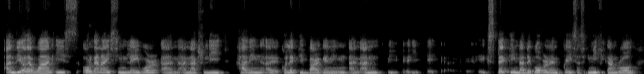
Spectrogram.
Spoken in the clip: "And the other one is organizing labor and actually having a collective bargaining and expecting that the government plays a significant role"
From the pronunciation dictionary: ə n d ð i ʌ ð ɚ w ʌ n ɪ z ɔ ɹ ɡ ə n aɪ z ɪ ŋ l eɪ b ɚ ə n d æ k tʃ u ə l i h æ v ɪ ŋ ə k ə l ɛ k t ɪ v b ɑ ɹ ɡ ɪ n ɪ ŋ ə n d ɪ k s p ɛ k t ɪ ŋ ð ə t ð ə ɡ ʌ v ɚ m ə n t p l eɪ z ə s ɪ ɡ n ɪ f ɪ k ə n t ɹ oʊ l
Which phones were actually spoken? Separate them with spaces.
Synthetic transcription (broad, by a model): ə n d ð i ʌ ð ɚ w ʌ n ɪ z ɔ ɹ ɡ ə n aɪ s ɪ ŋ l eɪ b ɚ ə n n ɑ k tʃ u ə l i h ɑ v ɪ ŋ ə k ə l ɛ k t ɪ v b ɑ ɹ ɡ ɪ n ɪ ŋ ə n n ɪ k s p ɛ k t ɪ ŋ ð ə t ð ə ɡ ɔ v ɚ m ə n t p l eɪ s ə s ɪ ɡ n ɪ f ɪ k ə n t ɹ oʊ l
